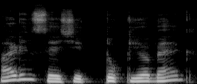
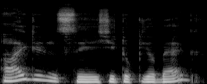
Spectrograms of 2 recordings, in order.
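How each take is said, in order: First: The word took is stressed. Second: The word I is stressed. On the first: Maybe she borrowed it. "When emphasis is on took" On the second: Somebody else said it. "When emphasis is on I"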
